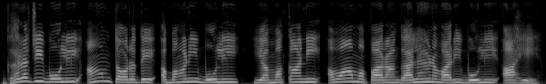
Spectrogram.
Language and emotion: Sindhi, neutral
